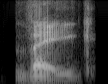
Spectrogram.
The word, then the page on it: vague: British English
